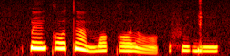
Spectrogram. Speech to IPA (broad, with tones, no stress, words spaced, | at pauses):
k͡pɛ̃˦kɔ˦tã˦˨ mɔ˧kɔ˧lɔ̃˨ | fi˧ɡi˧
